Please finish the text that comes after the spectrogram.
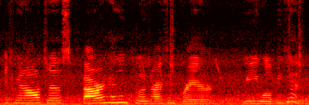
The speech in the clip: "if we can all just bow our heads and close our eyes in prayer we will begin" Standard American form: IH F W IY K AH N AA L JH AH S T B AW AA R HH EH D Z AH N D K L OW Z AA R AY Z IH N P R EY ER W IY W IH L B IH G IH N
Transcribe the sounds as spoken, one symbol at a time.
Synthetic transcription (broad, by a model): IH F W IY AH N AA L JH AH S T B AW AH R HH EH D AH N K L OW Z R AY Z IH N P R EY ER W IY W IH L B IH G IH N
